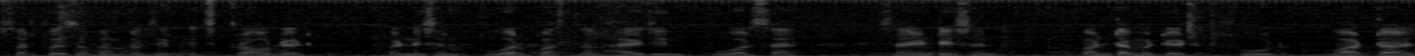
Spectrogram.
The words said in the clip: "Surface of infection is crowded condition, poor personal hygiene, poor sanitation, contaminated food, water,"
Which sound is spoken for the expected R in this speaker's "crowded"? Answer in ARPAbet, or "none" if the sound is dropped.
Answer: R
